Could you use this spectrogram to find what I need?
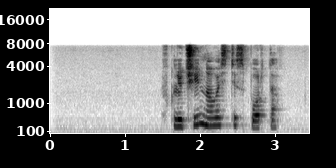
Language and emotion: Russian, neutral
